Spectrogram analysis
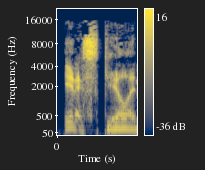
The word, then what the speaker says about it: Enniskillen: Enniskillen, Northern Ireland.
